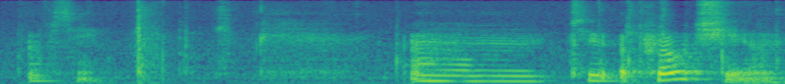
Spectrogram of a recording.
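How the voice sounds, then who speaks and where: A woman speaks very slowly at a medium pitch. Audible room echo and noticeable background noise are present. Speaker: tarot reader. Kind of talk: tarot reading. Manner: halting, many fillers and restarts; casual, chatty.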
